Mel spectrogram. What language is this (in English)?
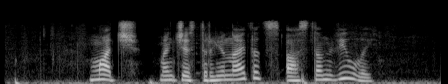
Russian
